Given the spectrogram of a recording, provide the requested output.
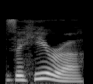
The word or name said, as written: zahira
